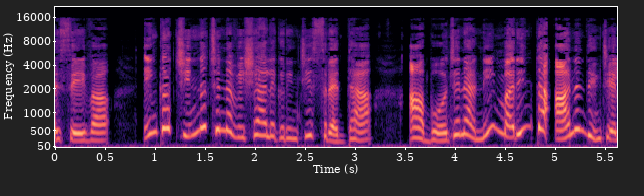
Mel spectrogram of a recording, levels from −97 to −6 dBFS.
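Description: Nothing in this speech recording stands out as a technical problem; it's a straightforward capture with no faults to report.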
